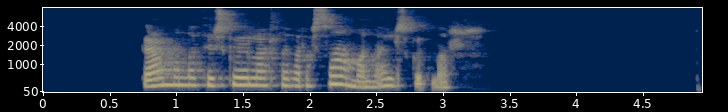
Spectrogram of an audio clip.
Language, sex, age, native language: Icelandic, female, 20-29, Lithuanian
